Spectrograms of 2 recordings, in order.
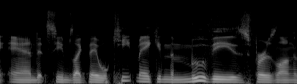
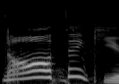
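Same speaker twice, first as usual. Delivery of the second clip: high, drawn-out "aw, thank you"; mock-touched; much slower than usual. Co-host answering a second-favorite compliment, mock-touched. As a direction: gush slowly in a high pitch.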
